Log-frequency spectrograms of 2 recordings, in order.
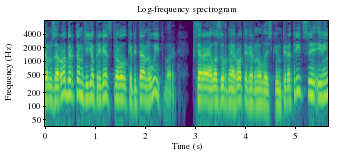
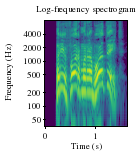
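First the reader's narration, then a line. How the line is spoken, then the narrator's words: Surprised, delighted exclamation. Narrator (Russian): воскликнул министр не то с удивлением, не то с восторгом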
